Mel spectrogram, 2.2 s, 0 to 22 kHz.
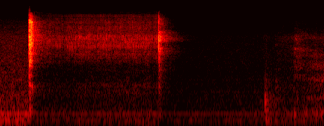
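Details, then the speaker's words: Synchro Compur shutter from a Kodak Retina IIIc, being serviced for oil contamination, cocked and fired at the 1 s setting. A release click, a fine buzzing run-down, then a closing click in under a second: it runs fast, so the retard gear train needs more engagement. "now let's see here with this guy's the shudders cocked I should take about one second to run down"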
